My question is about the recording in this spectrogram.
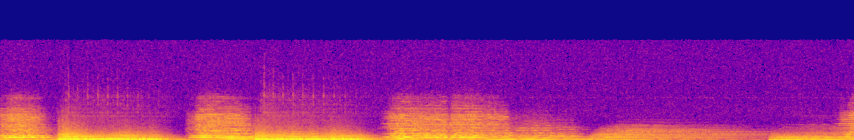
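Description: Orchestral film score: a run of loud, heavy chords with timpani and strings, then one long held chord that slowly fades away. The full orchestra comes back in abruptly near the end.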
